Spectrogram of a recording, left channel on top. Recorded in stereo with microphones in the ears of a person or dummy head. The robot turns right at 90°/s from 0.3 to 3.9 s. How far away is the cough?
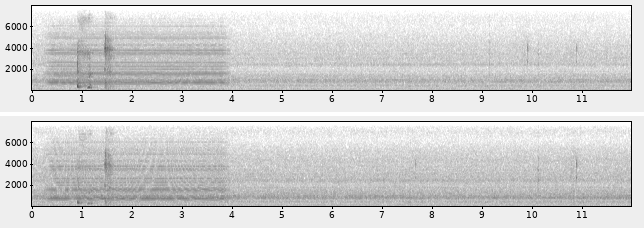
About 0.8 m.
